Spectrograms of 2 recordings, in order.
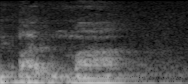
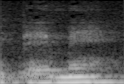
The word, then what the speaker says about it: Padme: this mantra on money that actually should be padma to usually pay me guess what how we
